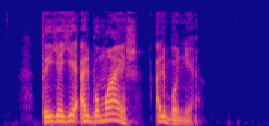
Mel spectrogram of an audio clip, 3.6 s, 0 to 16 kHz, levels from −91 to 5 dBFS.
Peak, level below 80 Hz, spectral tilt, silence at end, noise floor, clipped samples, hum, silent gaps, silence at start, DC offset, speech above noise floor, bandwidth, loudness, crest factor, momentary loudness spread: -4 dBFS; -52 dBFS; -6.5 dB/octave; 1.05 s; -77 dBFS; under 0.1%; none; none; 0.55 s; under 0.1%; 57 dB; 11.5 kHz; -21 LUFS; 18 dB; 14 LU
